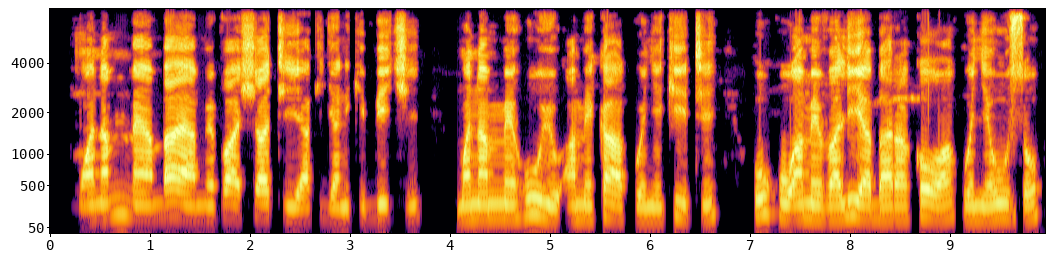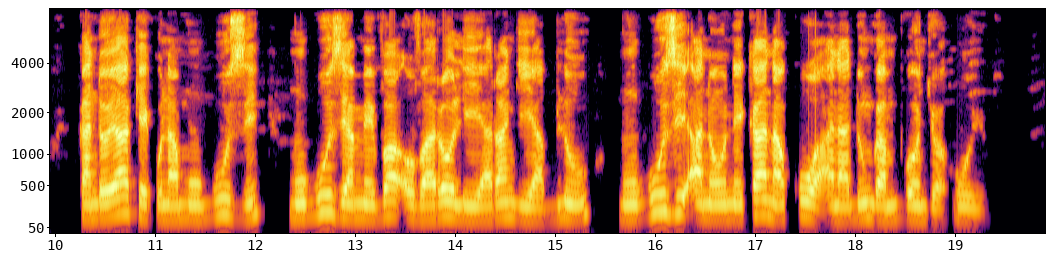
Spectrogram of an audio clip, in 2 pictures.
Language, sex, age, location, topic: Swahili, male, 18-24, Kisumu, health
